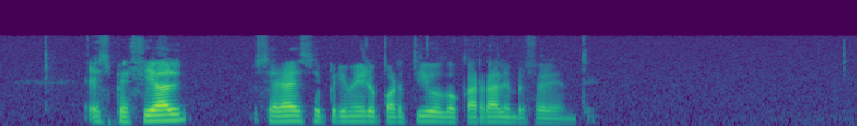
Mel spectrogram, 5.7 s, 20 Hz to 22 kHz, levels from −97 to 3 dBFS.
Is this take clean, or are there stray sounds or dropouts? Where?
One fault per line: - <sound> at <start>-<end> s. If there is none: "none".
none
